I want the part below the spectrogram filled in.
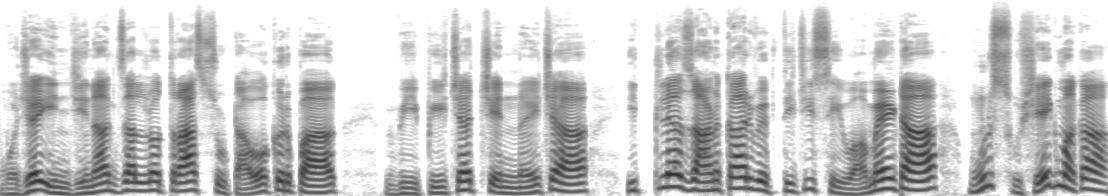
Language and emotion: Goan Konkani, happy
